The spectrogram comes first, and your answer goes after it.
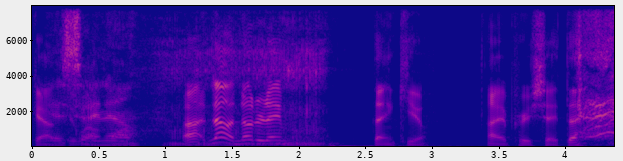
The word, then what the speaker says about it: Notre Dame: on how well and Order Dame is going to do this first of all it's pronounced Notre Dame uh I think Notre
